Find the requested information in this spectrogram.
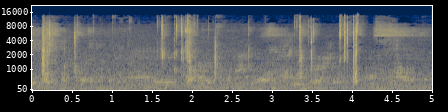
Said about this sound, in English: That's y'all hearing a pre-workout bottle and then a bottle of waters, man.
